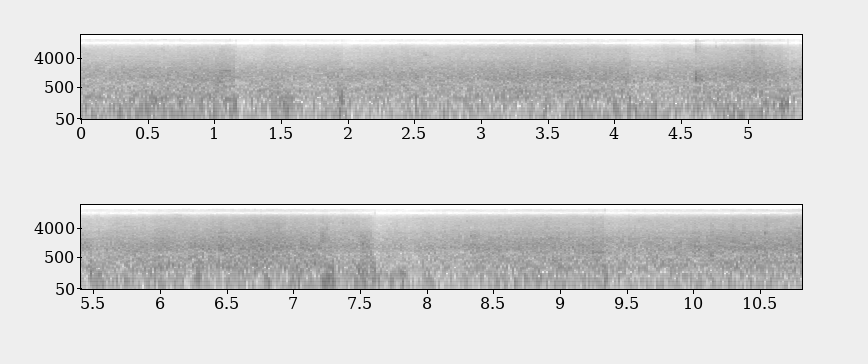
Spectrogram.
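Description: Wind buffeting the microphone: a steady rushing noise with an irregular low flutter.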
